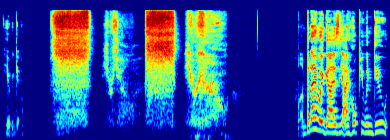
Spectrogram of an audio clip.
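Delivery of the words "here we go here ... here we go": hushed, voiceless count-in; airy whisper under the breath. Real, not acted. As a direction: whisper it to yourself. Whispers to self between takes.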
